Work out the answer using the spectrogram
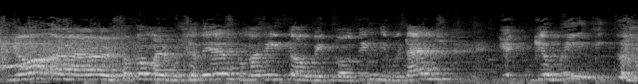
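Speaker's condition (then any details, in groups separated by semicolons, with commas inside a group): Spastic quadriplegic cerebral palsy; age 18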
